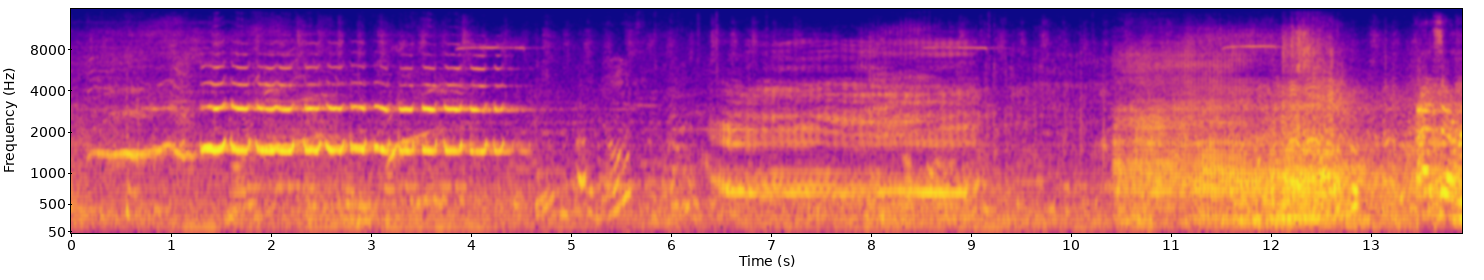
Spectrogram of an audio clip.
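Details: Captive killer whales at SeaWorld San Diego on 17 June 2015, communicating during a show, give bright, strained whistle-like tones and squeaky pulsed cries, with a crowd and announcers nearby.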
